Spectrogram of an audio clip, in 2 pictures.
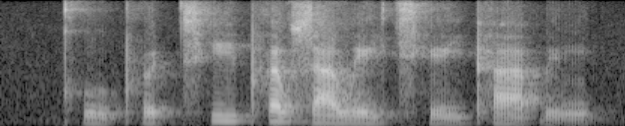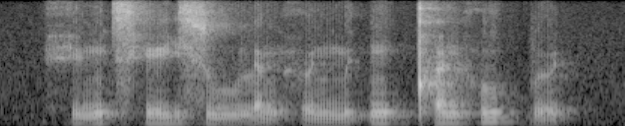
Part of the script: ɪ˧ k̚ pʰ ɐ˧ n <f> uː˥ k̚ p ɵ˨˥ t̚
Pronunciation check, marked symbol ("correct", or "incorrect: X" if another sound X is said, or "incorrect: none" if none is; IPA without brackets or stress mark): incorrect: h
